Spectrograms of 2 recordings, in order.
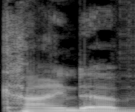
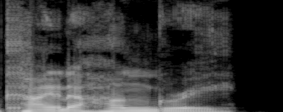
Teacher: we're turning that of into a schwa. So it's not kind of, it's kinda.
